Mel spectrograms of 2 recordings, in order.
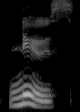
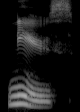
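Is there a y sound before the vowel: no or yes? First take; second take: no; yes. First: It is said without a y sound. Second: It is said with a y sound. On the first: "In American English, that would be news" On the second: "I'm going to say those again for you"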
